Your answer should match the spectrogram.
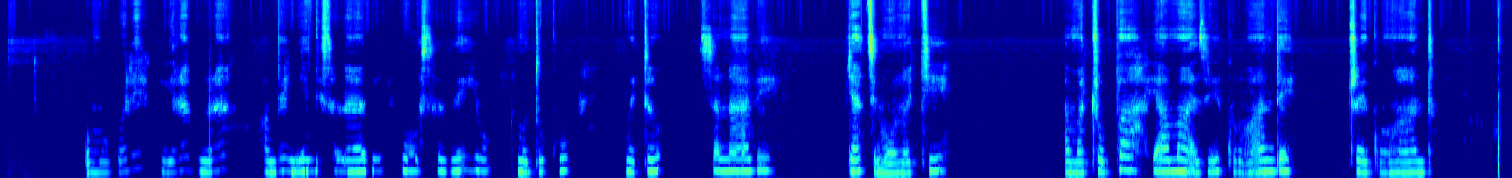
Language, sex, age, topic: Kinyarwanda, female, 25-35, health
